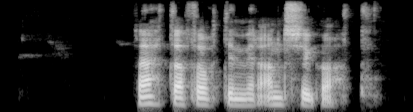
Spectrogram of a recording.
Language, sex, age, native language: Icelandic, male, 20-29, Icelandic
